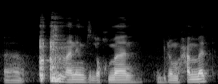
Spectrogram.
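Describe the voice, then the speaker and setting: A young man, talking as a guest in a casual interview, relaxed and hesitant, with many fillers and Arabic words mixed in. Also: fairly low pitch, fairly quick. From Somali, born in the Netherlands, raised in England. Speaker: guest, university student.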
